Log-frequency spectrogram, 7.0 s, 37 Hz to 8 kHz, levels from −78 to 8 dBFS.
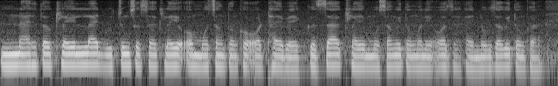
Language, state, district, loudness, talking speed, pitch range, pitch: Kokborok, Tripura, West Tripura, -15 LUFS, 180 wpm, 120-135 Hz, 125 Hz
